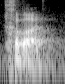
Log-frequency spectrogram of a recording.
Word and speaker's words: Chabad: Spelled with that, pronounced with that ch sound. Chabad.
